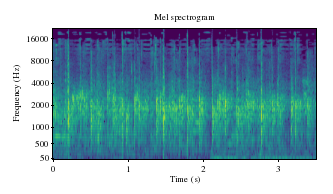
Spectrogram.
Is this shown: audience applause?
yes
